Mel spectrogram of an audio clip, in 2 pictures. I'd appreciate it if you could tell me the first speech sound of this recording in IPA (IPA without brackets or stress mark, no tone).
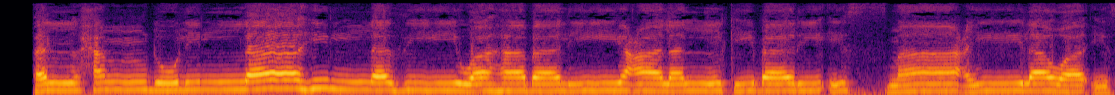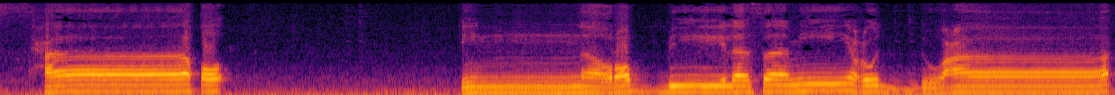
ʔ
